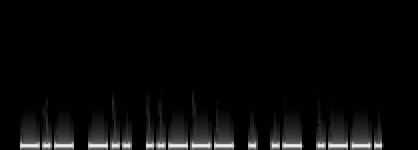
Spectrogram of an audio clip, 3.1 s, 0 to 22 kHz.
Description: Morse code, heard as a keyed tone, about 28 wpm, 700 Hz. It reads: KD2EAP
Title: USA Call Signs - 6 Characters - Repeated 2x - 28wpm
